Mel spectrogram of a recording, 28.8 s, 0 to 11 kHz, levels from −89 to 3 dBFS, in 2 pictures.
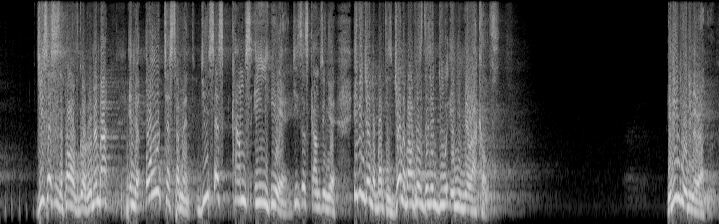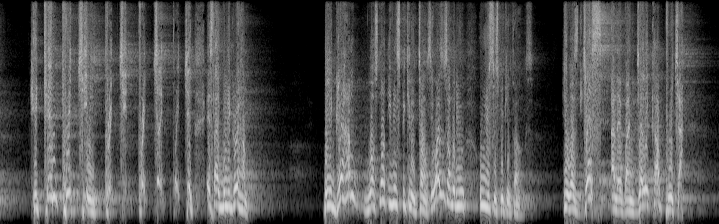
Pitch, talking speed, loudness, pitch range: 190 Hz, 145 wpm, -17 LUFS, 150-250 Hz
